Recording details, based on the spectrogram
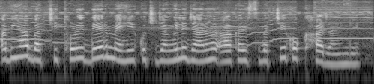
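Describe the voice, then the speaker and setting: A woman voicing a scheming, persuasive male village headman in a moral story, with measured, reassuring speech. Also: high voice, darkish tone, soft background music. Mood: grimly resolved.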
